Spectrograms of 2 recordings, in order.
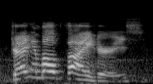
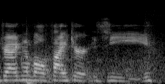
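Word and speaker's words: Dragon Ball FighterZ: Dragon Ball Fighters. Yeah. Yeah. It's just Yeah. The Z may be capitalized, but it is pronounced with the rest of the word as one word.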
